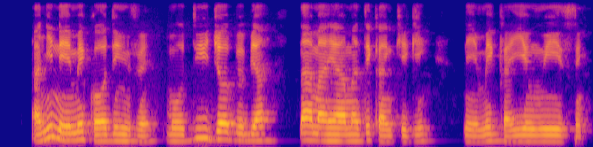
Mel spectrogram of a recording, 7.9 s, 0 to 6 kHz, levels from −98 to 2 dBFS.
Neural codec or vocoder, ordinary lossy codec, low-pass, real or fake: none; none; 5.4 kHz; real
